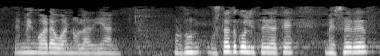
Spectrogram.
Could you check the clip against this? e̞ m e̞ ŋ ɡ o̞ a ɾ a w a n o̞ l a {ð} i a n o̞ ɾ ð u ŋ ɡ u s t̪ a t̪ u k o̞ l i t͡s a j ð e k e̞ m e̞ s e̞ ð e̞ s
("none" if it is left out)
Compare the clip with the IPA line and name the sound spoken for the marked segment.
ð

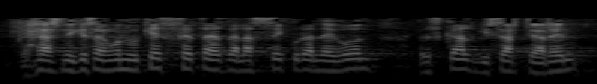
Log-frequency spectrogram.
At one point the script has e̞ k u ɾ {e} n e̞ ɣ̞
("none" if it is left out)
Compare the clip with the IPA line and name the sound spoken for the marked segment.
a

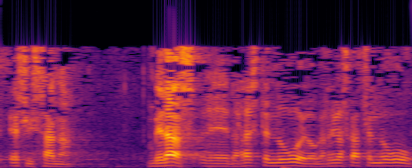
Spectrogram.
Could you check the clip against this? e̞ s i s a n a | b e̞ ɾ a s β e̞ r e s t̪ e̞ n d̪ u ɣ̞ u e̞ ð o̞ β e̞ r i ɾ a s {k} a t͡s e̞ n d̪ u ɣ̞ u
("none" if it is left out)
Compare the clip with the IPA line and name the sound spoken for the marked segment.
k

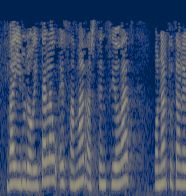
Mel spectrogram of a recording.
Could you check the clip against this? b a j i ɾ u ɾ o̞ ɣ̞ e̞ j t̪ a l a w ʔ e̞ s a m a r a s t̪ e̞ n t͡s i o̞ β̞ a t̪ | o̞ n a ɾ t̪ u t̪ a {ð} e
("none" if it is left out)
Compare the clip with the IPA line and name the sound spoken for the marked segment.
ɣ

